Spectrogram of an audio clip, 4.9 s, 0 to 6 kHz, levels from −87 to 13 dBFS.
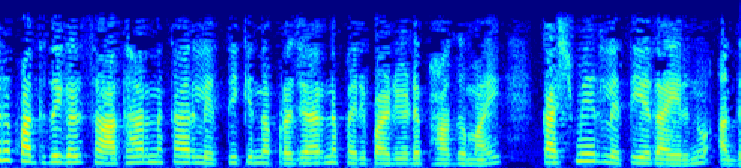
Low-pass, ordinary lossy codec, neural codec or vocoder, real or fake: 5.4 kHz; none; none; real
